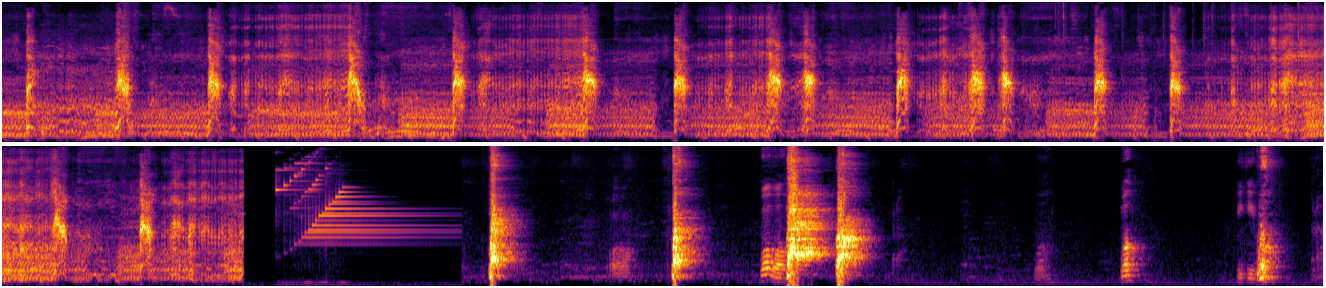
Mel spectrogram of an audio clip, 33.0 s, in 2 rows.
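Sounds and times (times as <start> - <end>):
dog yipping: 26.4 - 27.4.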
